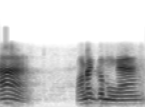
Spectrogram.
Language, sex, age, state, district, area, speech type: Tamil, male, 45-60, Tamil Nadu, Krishnagiri, rural, conversation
